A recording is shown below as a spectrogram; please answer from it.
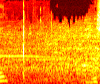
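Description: Ballpark crowd noise under a radio baseball broadcast, a steady murmur between the announcer's calls, with one sharp click about half a second in.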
